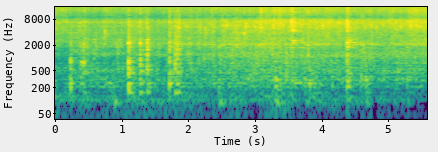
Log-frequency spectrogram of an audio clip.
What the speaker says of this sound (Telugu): టమాటాలు ఇలా వేసి మూత పెట్టేసి కొద్దిసేపు మగ్గుతాయి బాగా.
